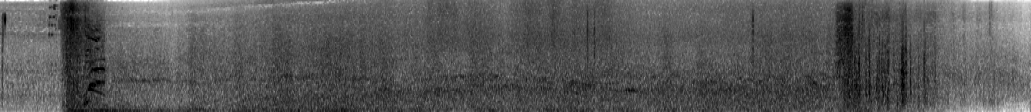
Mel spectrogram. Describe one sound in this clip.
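Wind rushes loudly during a skydive.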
